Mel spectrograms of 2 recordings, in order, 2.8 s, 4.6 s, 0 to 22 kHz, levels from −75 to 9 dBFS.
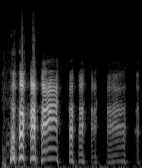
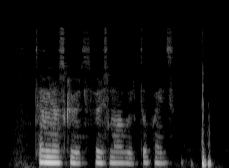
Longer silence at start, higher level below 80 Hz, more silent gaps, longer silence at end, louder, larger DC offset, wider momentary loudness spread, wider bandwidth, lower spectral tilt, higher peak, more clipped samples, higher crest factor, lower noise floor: second, 0.1 s vs 0.7 s; second, -58 dBFS vs -40 dBFS; neither; second, 0.05 s vs 0.35 s; first, -17 LUFS vs -20 LUFS; neither; first, 23 LU vs 19 LU; first, 16.5 kHz vs 10.5 kHz; second, -2.5 dB/octave vs -9 dB/octave; about the same, 0 dBFS vs -2 dBFS; neither; about the same, 20 dB vs 18 dB; second, -41 dBFS vs -55 dBFS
